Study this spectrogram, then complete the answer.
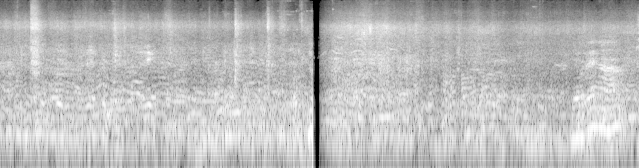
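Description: Several people talk at once nearby, in a busy crowd.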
